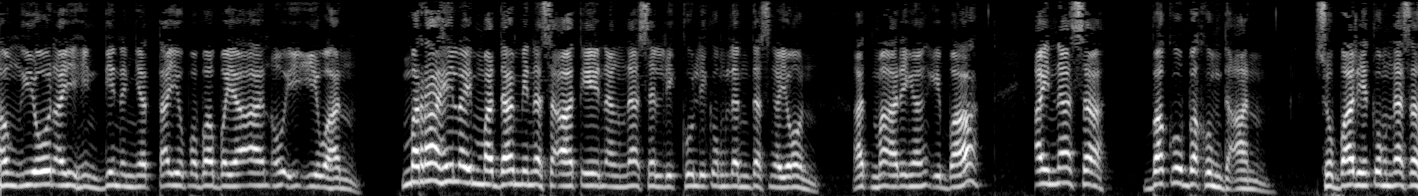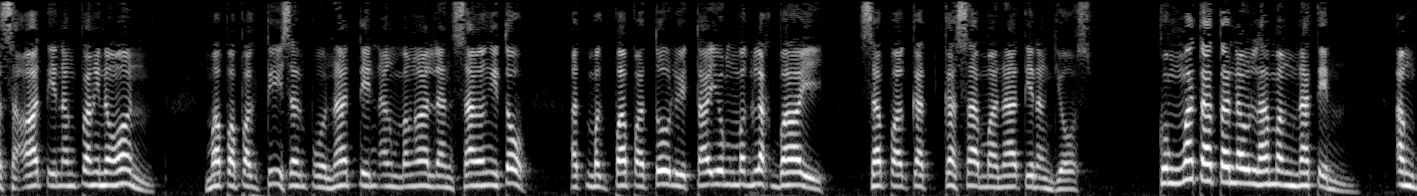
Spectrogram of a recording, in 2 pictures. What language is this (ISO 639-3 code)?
fil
